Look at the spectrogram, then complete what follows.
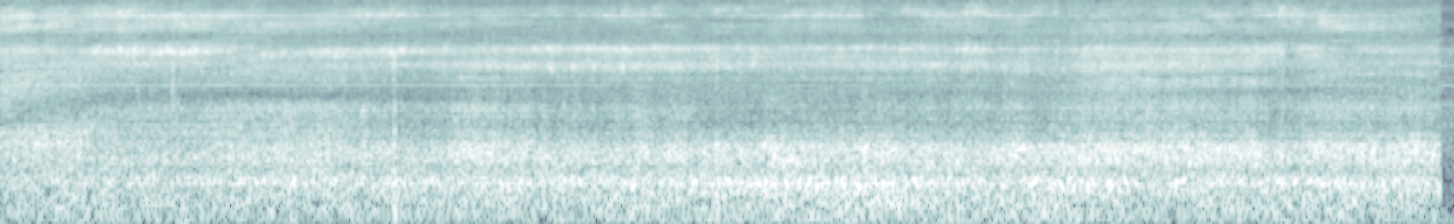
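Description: Steady rushing hum of a wood gasifier being started: a propane torch firing into its burn tube to light the charcoal while a blower fan draws air through the gasifier.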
